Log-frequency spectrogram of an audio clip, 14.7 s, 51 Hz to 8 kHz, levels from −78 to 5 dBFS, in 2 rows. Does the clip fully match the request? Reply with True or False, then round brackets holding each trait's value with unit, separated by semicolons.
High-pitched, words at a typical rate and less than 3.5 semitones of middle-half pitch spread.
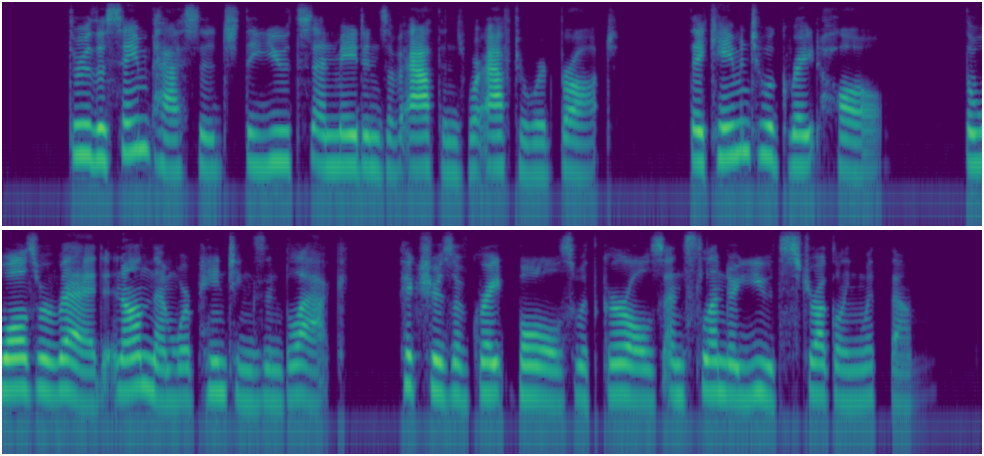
True (195 Hz; 170 wpm; 2.9 semitones)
